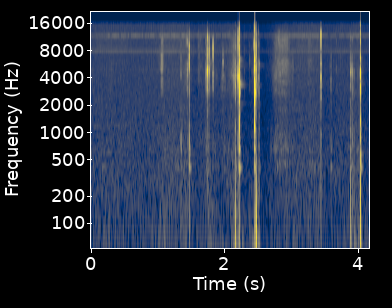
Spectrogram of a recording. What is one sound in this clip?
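A boot scuffs and taps on rock close by.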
